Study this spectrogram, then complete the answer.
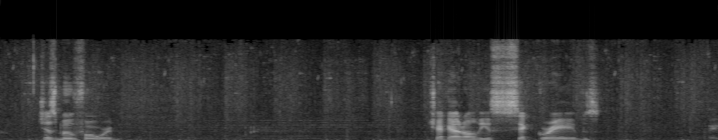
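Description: A horse gallops over soft ground.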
